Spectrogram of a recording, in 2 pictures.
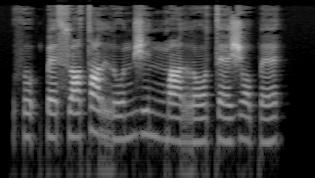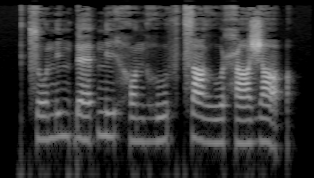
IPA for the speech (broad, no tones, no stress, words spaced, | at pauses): θoʔk͡pɛsutˤi ronʒin ŋ͡mɑrɔ tɛʒɔpɛ | t͡soniŋ ɗɛʔni hɔnɦuθt͡sɑ ɣuħɑ ʒɑʔ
